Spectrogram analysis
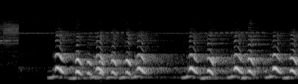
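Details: Rehabilitated siamangs in Sumatra, free for over a year, sing a territorial song of loud, rhythmic rising and falling whoops. A confident male displays in a tree, warning that the forest is his, and the female behind him joins in support.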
